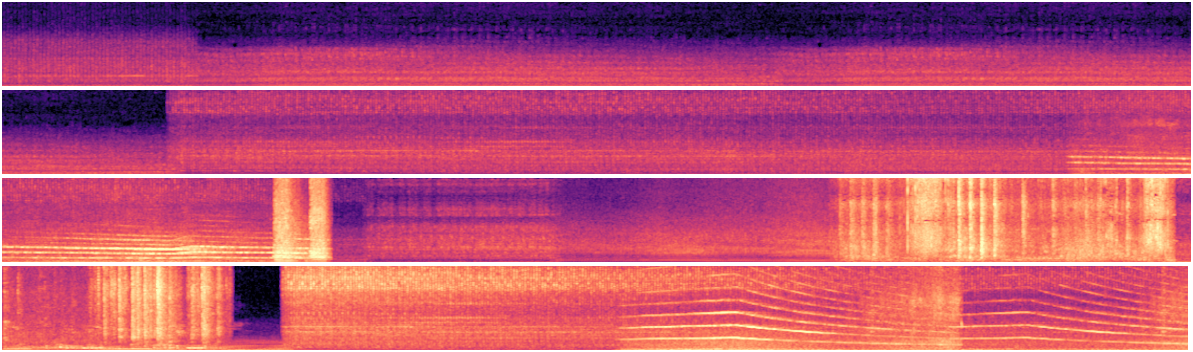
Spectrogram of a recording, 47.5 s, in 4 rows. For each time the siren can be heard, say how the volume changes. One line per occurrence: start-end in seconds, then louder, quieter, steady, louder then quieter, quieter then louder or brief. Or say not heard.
22.6-27.1 louder
41.8-47.4 quieter.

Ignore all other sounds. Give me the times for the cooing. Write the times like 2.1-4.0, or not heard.
32.1-38.0.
